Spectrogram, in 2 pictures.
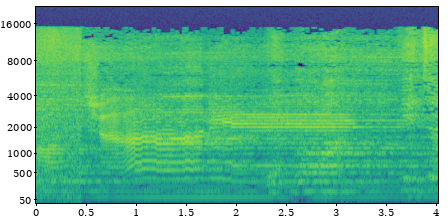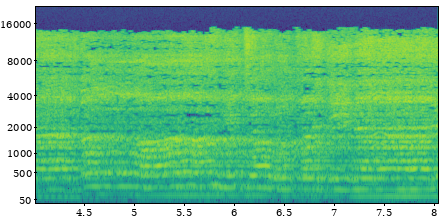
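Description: Background music of a chanted, melodic vocal line held over a steady low drone.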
